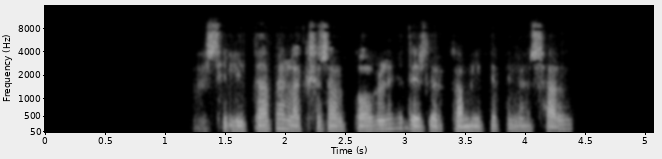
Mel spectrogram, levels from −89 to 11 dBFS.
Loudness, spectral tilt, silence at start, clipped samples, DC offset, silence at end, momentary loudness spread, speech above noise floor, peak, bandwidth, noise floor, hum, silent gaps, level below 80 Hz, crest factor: -26 LUFS; -3 dB/octave; 1.25 s; under 0.1%; under 0.1%; 0.7 s; 6 LU; over 63 dB; -8 dBFS; 10 kHz; under -90 dBFS; none; none; -68 dBFS; 22 dB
